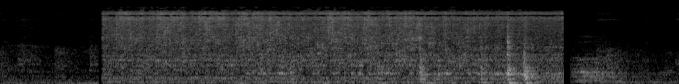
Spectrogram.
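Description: Water runs from a tap into a pot.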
